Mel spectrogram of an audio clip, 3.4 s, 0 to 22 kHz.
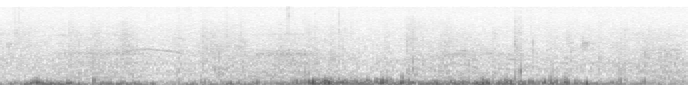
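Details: Teddy, a Large Welsh Pony gelding foaled in 2003, ridden by a youth rider new to him and pushed from canter toward a hand gallop: deep, dull hoof thuds pounding in quick rhythm, with an instructor's voice and outdoor rumble.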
